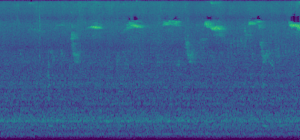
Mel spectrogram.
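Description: A small bird chirping repeatedly, with short high chirps and a few quick downward-sliding notes, over a steady low background hum.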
